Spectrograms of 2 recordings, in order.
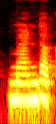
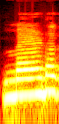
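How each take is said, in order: First: मेंढक ending in "k", pitched low; correct pronunciation. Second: मेंढक with the first syllable drawn out; mispronunciation. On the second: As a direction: stretch मेंढक as the faulty form. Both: Shown as a demonstration. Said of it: "मेंढक नहीं".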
